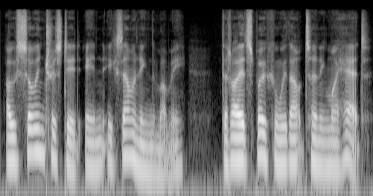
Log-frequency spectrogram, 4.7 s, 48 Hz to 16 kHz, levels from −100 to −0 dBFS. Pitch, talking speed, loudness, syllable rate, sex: 130 Hz, 205 wpm, -19 LUFS, 6.5 syllables/s, male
